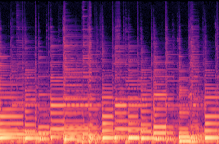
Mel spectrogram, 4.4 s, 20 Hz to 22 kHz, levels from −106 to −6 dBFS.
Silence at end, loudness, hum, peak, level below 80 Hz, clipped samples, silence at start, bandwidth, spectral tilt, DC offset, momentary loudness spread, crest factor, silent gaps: 0 s; -18 LUFS; none; -2 dBFS; -44 dBFS; under 0.1%; 0 s; 8 kHz; -8.5 dB/octave; under 0.1%; 5 LU; 14 dB; none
